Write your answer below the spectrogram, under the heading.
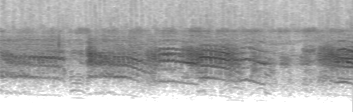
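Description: A continuous chorus of nasal, wavering moans and squeals from several painted storks, overlapping and rising and falling in loudness throughout.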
